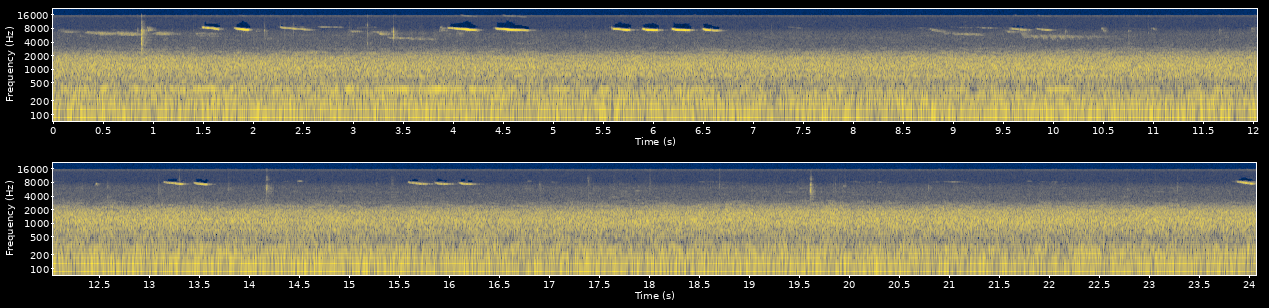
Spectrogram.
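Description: Small songbirds giving high, thin calls in quick runs of two to four notes, several times during the first sixteen seconds, over a steady low rushing background noise.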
